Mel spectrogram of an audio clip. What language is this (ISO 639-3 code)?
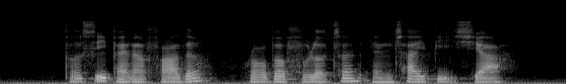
eng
